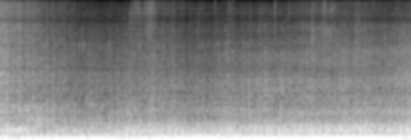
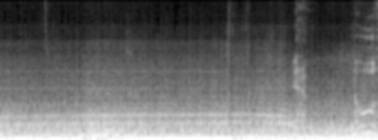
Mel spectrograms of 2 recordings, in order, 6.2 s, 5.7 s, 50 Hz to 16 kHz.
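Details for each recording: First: Nissan Primera P11 after a gearbox rebuild for a bearing noise, water had got into the transmission; smooth, steady low engine drone with no whine, grind or clunk, in gear or neutral, clutch pressed or released; gearbox now normal. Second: Nissan Primera P11 manual gearbox; loud low drone with a steady mid-pitched whir, heard when the clutch is pressed and stopping on release and in gear; worn gearbox bearing, water had got into the transmission.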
